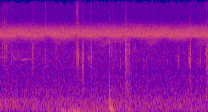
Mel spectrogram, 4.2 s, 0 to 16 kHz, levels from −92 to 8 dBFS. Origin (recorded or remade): recorded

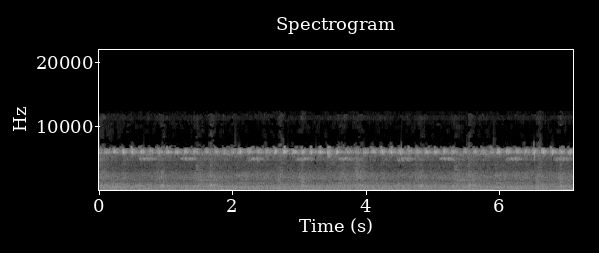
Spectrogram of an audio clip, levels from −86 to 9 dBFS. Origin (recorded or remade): remade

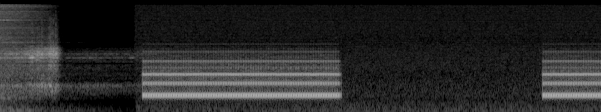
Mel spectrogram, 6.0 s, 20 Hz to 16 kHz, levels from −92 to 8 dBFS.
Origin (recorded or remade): remade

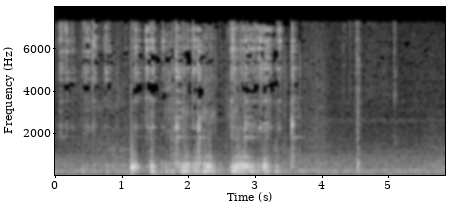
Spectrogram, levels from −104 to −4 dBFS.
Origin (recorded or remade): recorded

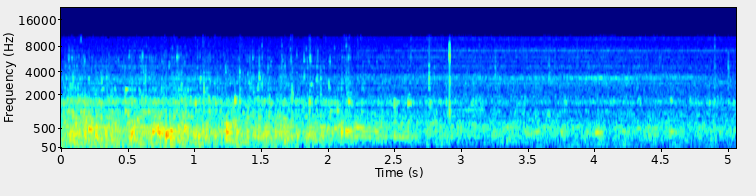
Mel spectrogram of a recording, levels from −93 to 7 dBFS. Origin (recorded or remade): recorded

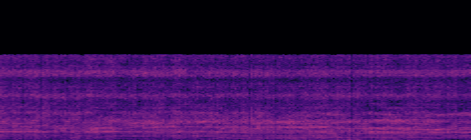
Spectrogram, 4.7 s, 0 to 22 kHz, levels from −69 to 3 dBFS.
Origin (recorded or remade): remade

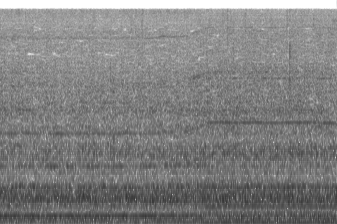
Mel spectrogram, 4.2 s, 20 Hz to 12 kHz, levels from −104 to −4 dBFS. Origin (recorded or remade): recorded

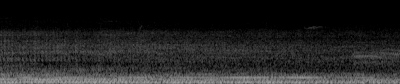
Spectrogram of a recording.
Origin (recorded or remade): recorded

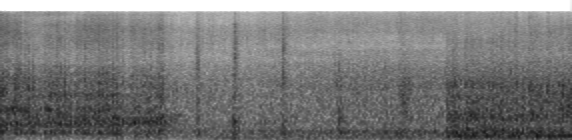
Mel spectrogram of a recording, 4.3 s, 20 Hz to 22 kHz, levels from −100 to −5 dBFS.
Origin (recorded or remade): recorded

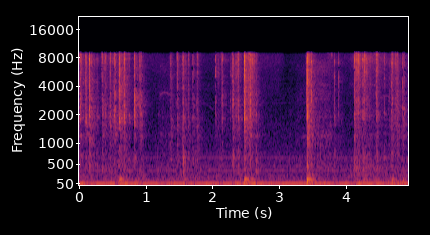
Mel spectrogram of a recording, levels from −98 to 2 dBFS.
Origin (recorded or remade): recorded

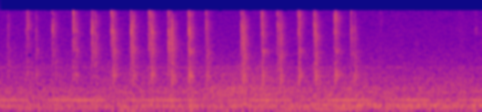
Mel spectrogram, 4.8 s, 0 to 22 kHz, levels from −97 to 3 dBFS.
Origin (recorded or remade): recorded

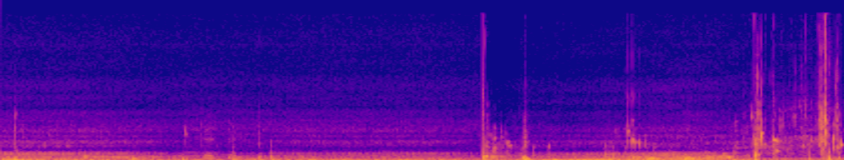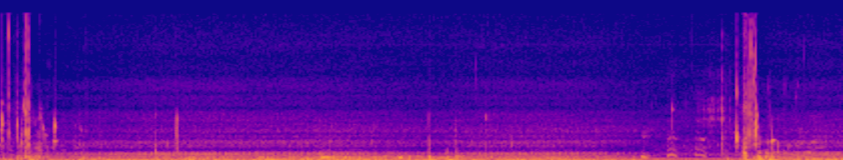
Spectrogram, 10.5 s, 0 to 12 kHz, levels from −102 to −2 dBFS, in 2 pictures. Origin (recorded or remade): recorded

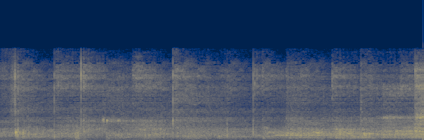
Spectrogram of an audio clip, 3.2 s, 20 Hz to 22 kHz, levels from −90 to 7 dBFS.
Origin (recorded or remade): remade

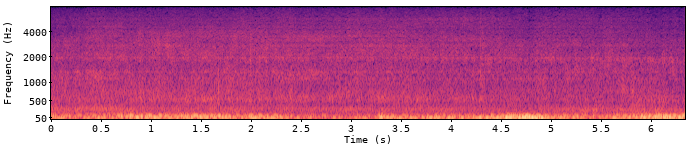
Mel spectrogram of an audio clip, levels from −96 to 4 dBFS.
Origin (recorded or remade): remade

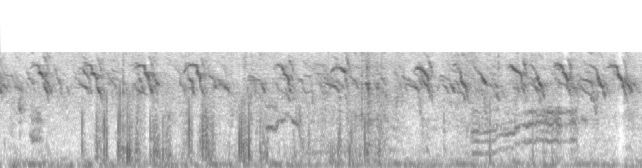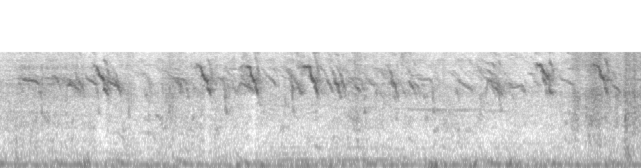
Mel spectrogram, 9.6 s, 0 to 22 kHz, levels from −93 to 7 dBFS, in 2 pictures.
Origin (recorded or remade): remade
